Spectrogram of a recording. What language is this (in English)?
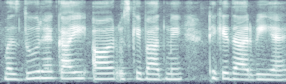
Hindi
